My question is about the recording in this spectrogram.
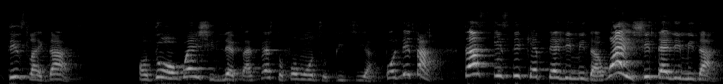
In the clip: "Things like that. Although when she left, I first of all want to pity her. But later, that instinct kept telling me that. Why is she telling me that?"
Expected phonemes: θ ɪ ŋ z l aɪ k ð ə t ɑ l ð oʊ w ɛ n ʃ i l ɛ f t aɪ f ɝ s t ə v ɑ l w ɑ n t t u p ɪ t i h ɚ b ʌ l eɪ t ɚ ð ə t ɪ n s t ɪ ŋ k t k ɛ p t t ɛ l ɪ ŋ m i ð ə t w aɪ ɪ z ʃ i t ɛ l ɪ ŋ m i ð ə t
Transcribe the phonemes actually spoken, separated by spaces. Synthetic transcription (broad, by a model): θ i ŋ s l aɪ k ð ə t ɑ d oʊ w ɛ n ʃ i l ɛ f t aɪ f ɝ s t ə f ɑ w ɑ n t t u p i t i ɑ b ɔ l eɪ t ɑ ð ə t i s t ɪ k k ɛ p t t ɛ l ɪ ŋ m i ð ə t w aɪ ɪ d ʃ i t ɛ l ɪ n m i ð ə t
